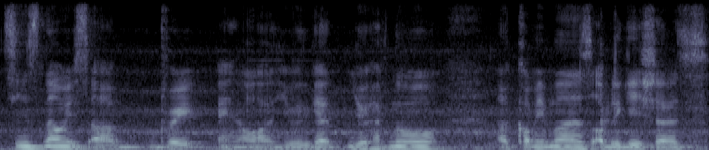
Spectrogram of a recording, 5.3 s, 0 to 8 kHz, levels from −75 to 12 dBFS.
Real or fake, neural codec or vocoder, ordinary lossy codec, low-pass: real; none; none; none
